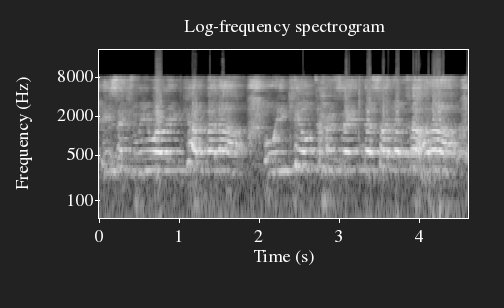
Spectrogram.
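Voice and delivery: loud, high wailing sermon cry; preaching at full force. Acted. Majlis recitation at full force.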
